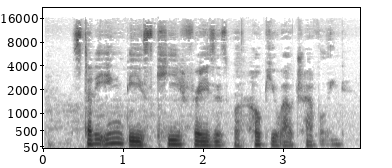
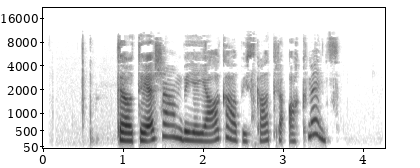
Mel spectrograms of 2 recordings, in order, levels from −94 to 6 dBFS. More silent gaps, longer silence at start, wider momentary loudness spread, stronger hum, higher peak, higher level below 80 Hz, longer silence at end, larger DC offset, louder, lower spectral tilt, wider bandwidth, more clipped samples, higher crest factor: neither; second, 0.05 s vs 0.95 s; about the same, 15 LU vs 13 LU; neither; about the same, -2 dBFS vs -2 dBFS; first, -48 dBFS vs -80 dBFS; second, 0.25 s vs 0.6 s; neither; about the same, -20 LUFS vs -22 LUFS; first, -5.5 dB/octave vs -4 dB/octave; first, 16 kHz vs 10.5 kHz; neither; about the same, 18 dB vs 20 dB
